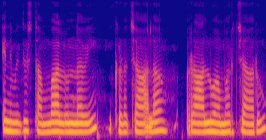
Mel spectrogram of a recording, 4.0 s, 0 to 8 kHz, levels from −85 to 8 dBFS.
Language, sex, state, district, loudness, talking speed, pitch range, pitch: Telugu, female, Telangana, Mahabubabad, -12 LUFS, 105 wpm, 185-205 Hz, 190 Hz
